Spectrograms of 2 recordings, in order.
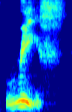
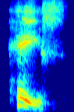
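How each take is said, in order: First: The name begins with an R sound. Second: The name begins with an H sound. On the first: This is how the name's owner says it. The speaker calls it right. "it's Reese" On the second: This follows the Brazilian way of saying R. The speaker calls it wrong. "I apologize for mispronouncing your name"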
